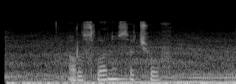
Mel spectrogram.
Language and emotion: Russian, neutral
